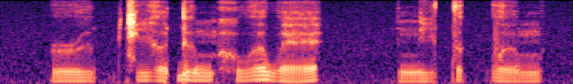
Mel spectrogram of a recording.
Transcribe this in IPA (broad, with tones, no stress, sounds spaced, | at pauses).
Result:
ɹ ɨ˨˩ p̚ c i˧ ə̯ ɗ ɨ˧ m h u˧˥ ə̯ w ɛ˨˩˦ | n i˨˩ t̪ ə˦˥ k̚ v ə˧ m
